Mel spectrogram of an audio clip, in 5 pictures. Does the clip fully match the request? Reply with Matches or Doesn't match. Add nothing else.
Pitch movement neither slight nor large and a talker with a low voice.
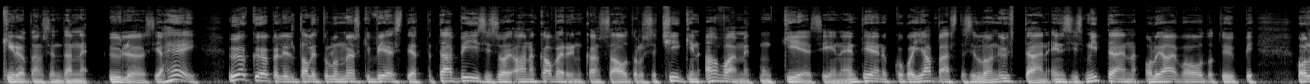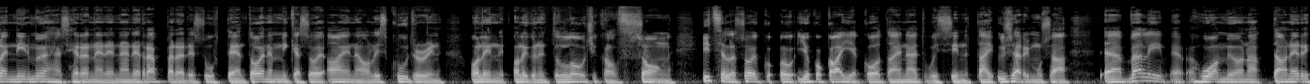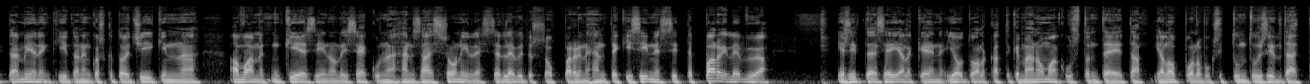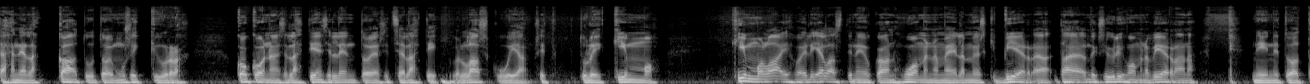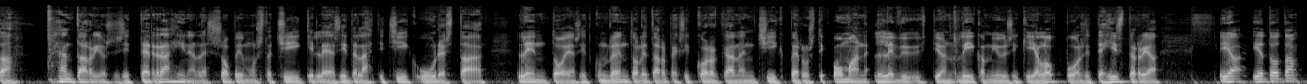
Matches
